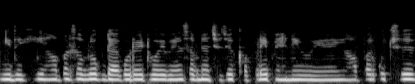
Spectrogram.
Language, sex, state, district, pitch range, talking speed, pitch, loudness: Hindi, female, Uttar Pradesh, Etah, 215-235 Hz, 290 wpm, 225 Hz, -15 LUFS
